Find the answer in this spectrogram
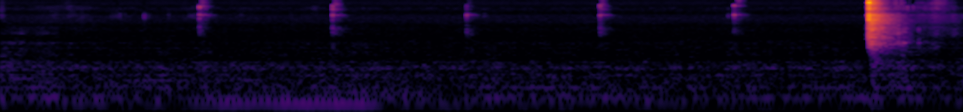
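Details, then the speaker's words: Omnipod insulin pump pod after its placement is confirmed on the app: faint regular ticks about once a second in a quiet room, then one sharp snap as the pod automatically inserts its cannula. "As soon as I click yes, it's going to start clicking. And then I don't know when it's going to insert."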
